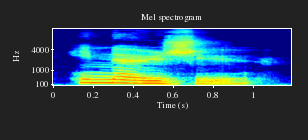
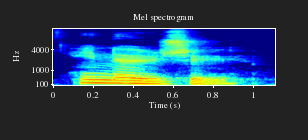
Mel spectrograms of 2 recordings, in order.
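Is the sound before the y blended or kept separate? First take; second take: blended; blended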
